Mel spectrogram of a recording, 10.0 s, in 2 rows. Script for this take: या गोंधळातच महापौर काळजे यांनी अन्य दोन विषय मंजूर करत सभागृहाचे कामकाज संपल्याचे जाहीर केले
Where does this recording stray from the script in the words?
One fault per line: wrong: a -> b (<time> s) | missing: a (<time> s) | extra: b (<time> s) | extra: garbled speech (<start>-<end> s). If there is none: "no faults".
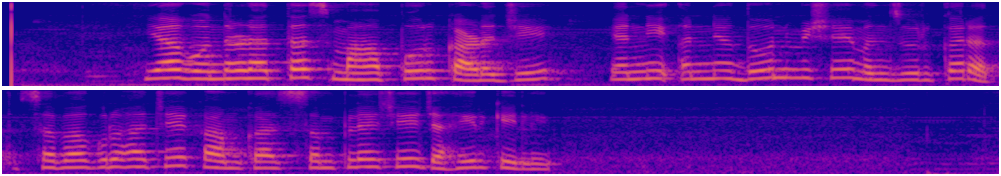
no faults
